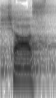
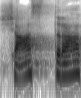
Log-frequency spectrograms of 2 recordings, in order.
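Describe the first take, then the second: First: The final syllable has no r: 'ta'. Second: The final syllable has an r: 'tra'. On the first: The speaker calls it right. "త్రా కాదు" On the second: The speaker calls it wrong. "శాస్త్ర కాదు"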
